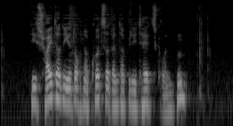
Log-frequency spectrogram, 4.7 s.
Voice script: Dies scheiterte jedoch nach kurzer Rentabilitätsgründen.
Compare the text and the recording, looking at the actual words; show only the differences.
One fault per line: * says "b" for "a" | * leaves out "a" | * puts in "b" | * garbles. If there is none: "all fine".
all fine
